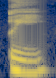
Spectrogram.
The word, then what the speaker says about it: 의: 의. Let's try it together.의 Now, let's learn the first pronunciation rule.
